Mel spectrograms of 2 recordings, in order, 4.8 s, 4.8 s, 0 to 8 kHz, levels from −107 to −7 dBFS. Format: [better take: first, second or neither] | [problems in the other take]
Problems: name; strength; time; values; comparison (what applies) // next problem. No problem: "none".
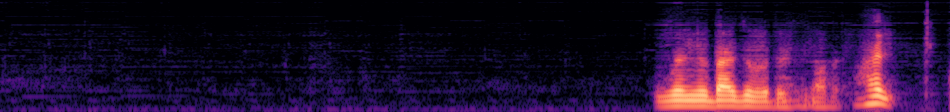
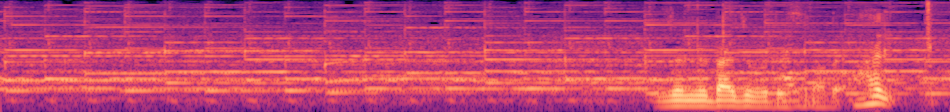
second | noise reduction (neural mask model DeepFilterNet 3)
